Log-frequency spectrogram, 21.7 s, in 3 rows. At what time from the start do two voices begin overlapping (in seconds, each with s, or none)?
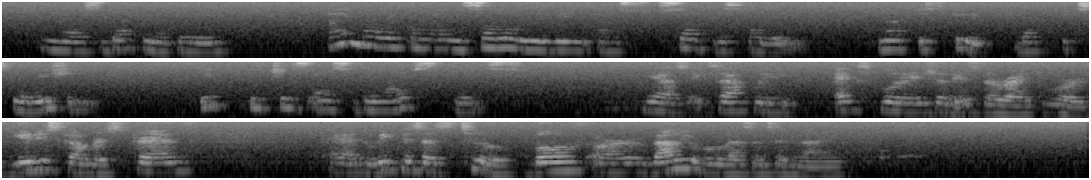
none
